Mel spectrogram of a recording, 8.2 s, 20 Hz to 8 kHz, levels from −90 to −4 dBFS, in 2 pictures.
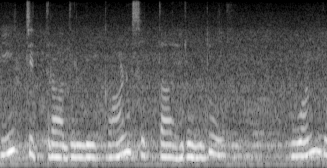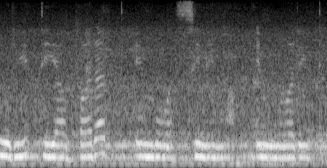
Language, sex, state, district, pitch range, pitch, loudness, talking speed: Kannada, female, Karnataka, Dakshina Kannada, 215-235 Hz, 220 Hz, -15 LUFS, 75 wpm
